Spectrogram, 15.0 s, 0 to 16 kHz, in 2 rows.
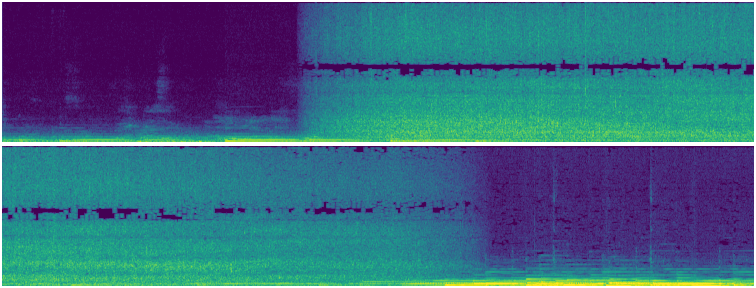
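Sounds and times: faint background music: 0.0s - 5.6s
steady rushing noise: 3.1s - 12.2s.

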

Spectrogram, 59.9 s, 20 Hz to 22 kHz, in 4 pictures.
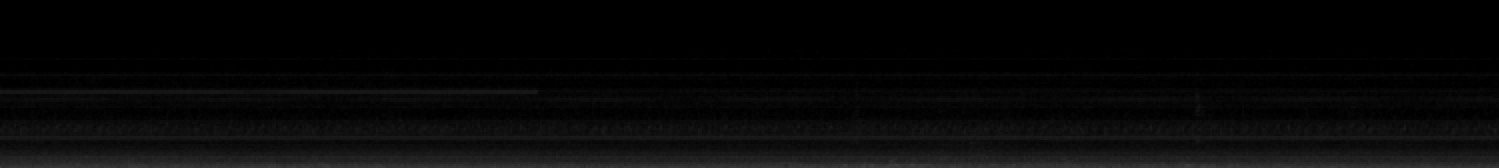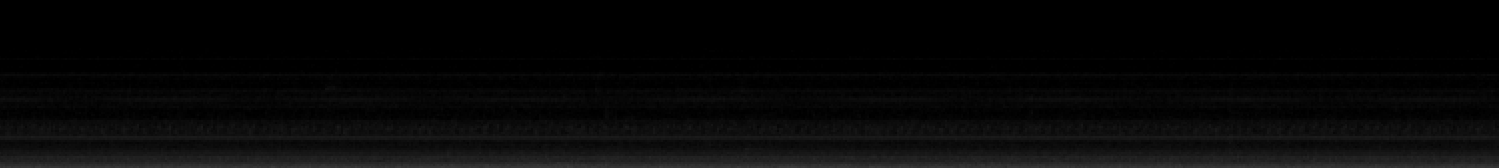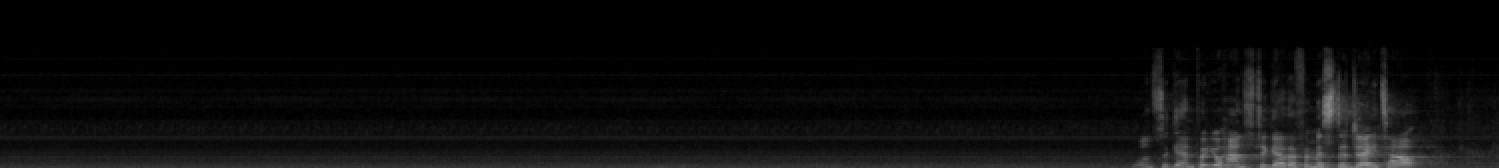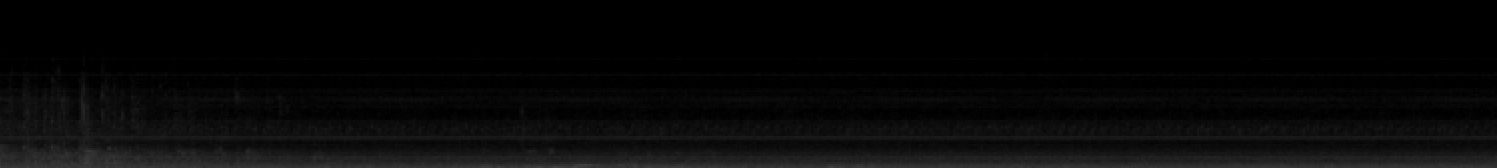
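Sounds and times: faint electrical hum: 0.0s - 59.9s.

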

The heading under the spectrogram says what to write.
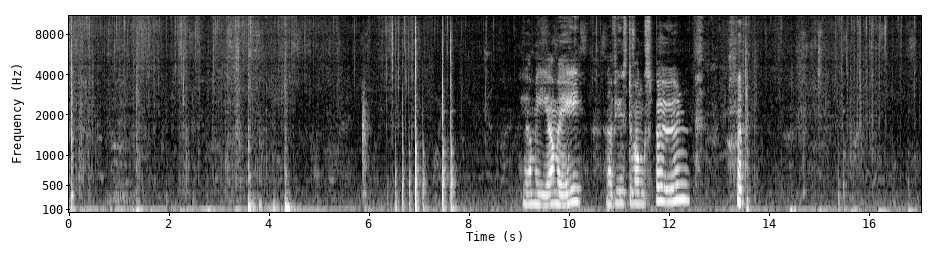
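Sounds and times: wet squelching cake: 0.0s - 11.0s, 12.9s - 17.0s.

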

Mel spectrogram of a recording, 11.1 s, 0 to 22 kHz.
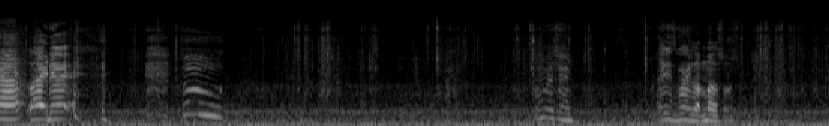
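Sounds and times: low steady hum: 0.0s - 11.0s
plastic bag crinkling: 3.6s - 7.2s.

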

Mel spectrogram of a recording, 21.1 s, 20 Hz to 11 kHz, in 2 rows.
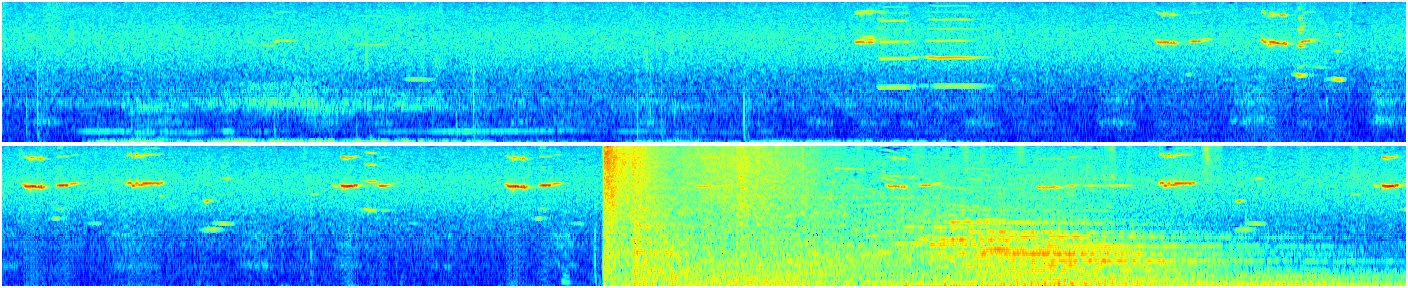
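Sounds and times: faint hiss: 0.0s - 20.9s
high-pitched squeaks: 16.7s - 21.0s.

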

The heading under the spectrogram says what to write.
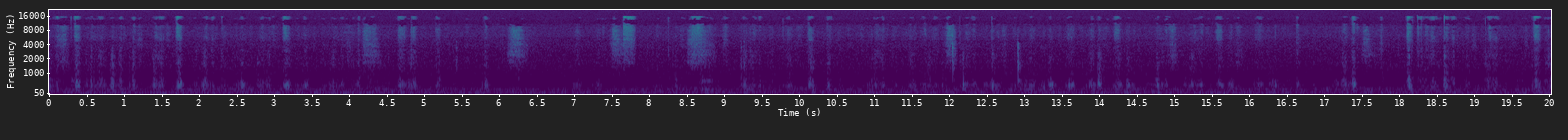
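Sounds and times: pen scratching on paper: 0.0s - 5.2s, 7.0s - 20.0s.

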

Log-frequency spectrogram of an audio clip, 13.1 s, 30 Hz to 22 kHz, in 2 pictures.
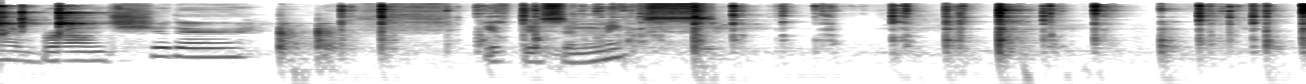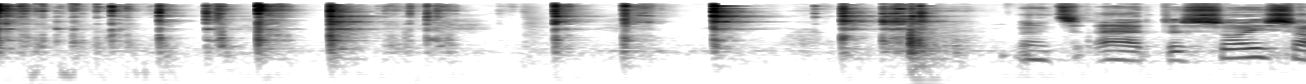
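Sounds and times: spoon clinking against bowl: 0.0s - 0.6s.

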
